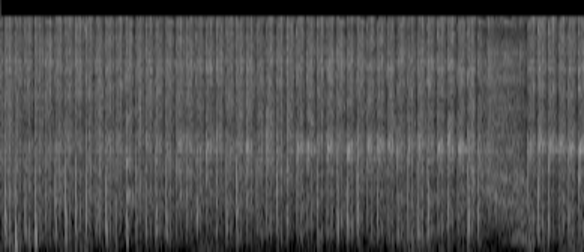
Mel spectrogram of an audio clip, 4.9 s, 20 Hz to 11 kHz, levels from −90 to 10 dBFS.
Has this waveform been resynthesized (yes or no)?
yes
